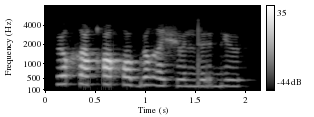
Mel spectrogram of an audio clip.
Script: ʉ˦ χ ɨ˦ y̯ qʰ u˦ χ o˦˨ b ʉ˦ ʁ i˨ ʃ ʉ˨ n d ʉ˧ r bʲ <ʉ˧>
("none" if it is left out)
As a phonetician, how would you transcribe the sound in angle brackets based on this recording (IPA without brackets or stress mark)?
ʉ˧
